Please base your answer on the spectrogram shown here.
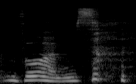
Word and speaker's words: Worms: was a diet of worms but um no it's a diet an assembly in forms if we give the german pronunciation worms the main event of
